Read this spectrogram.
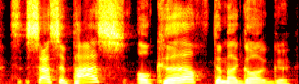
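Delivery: French label read aloud. Real, not acted. Podcaster reads a beer label all in French, French pronunciation. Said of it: "this is all in French".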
